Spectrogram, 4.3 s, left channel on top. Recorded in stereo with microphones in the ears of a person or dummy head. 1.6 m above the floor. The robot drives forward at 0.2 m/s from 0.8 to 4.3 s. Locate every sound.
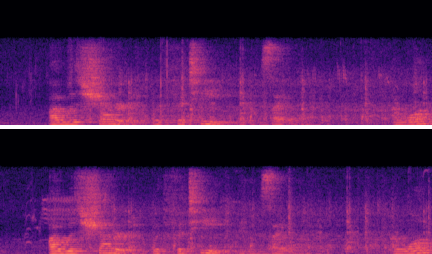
0.5 s a woman speaking: 45° right (ahead or behind), 0.5 m; by 4.2 s 20° right (ahead or behind), 1.1 m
